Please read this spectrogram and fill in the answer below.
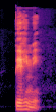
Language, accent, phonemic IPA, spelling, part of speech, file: French, France, /pe.ʁi.me/, périmer, verb, LL-Q150 (fra)-périmer.wav
- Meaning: 1. to make obsolete 2. to become obsolete 3. to become outdated, to become out of fashion, to expire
